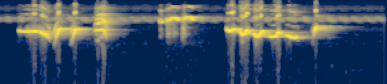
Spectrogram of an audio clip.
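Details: Orange-headed thrush song played to train other birds to sing: clear whistled phrases sliding between high and mid pitch, broken into short bursts with pauses, over a steady faint high insect-like hiss.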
